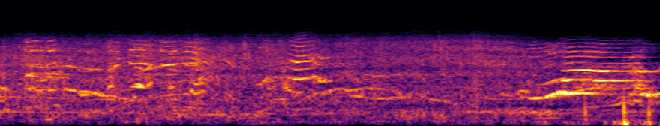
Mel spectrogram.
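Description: Children splashing in a shallow swimming pool, a steady wash of splashing water under many high children's voices calling out.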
